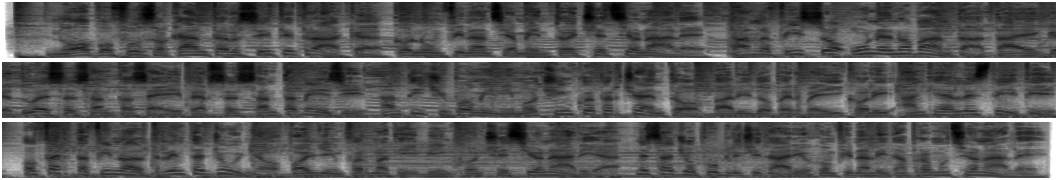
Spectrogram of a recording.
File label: italian promos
